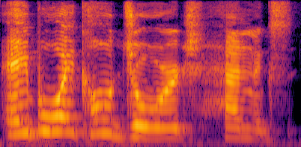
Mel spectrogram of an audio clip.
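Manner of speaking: usual speaking voice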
